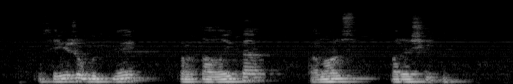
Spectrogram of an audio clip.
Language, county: Lithuanian, Vilnius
